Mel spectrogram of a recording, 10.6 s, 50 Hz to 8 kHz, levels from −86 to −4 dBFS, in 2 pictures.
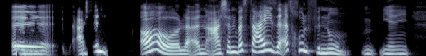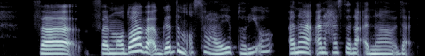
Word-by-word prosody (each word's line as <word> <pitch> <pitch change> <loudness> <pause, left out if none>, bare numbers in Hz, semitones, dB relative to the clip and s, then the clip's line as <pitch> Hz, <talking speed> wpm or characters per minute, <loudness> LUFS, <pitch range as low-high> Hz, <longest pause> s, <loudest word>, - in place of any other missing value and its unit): آآ، 190 -3 +4 0.3
عشان 290 +7 0 0.4
آه، 195 - +6
لأن 185 +3 -1
عشان 270 +7 +3
بس 320 +2 +2
عايزة 305 0 +5
أدخل 360 -2 0
في 300 -6 -7
النوم، 220 -9 0 0.2
م 195 0 -9
يعني، 195 0 -7 0.6
ف 215 - -5 0.6
فالموضوع 215 +9 0
بقى 250 -9 -1
بجد 255 +9 -3
مأثّر 255 +2 -6
عليَّ 210 +3 -3
بطريقة، 255 +6 -9 0.2
أنا 240 +3 0
أنا 245 0 -3
حاسّة 245 0 -9
لأ، 230 - -5
إن 195 0 -3
أنا 195 0 -6
لأ، 200 -1 -13
230 Hz, 145 wpm, -20 LUFS, 195-270 Hz, 0.6 s, آه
